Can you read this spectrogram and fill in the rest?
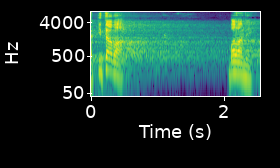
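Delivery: imitated Sylheti greeting; Sylheti dialect. Shown as a demonstration. Preacher shows congregation how Sylhet greets, Sylheti dialect. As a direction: greet them as a Sylheti local would. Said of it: "আবার সিলেটে গেলে আপনাকে খুব সুন্দর বলবে".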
